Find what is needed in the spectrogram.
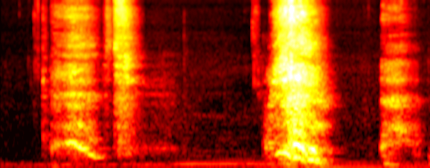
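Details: Adult sneezing while reading The Raven aloud: two sneezes, each a sharp burst of air after a short inward breath, followed by a brief sound.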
